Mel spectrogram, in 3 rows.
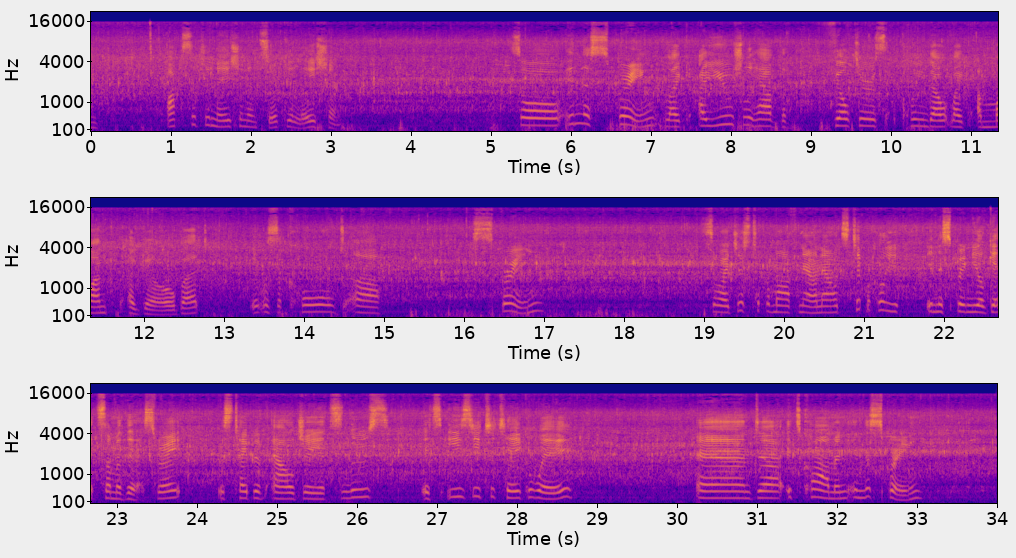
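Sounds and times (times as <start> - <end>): low pump rumble: 0.0 - 33.6
water rushing and splashing: 0.0 - 34.0.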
